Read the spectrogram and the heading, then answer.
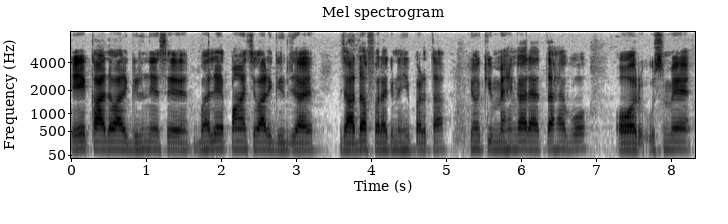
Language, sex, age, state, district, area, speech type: Urdu, male, 18-30, Uttar Pradesh, Ghaziabad, urban, spontaneous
